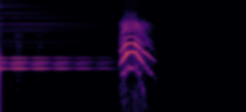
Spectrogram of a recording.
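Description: Title-card sound effects: a ringing chime chord fades away with a wavering pulse. Just over a second in comes a short whistle-like chirp that rises and then falls in pitch.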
